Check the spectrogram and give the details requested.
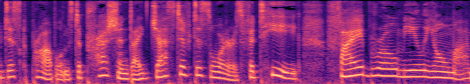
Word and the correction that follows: fibromyalgia: Fibromyalgia, gastrointestinal disorders, headache, hypertension, immune system, infertility, insomnia, labor inducement, mm-hmm.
